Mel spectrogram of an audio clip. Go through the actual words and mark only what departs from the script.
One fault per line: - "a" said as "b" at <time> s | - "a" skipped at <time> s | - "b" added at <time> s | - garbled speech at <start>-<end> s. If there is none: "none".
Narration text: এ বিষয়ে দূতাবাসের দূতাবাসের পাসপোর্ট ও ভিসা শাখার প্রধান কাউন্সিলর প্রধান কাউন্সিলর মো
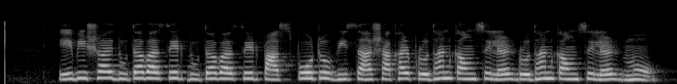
none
